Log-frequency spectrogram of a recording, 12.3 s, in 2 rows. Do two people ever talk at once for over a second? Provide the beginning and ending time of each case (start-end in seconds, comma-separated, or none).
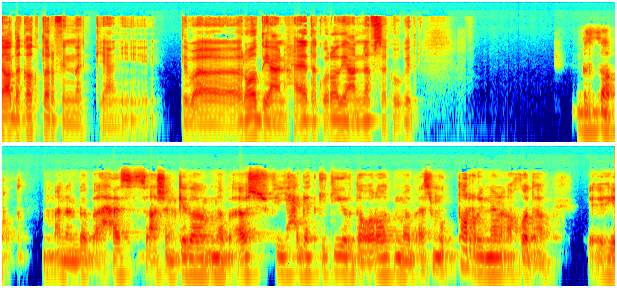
none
